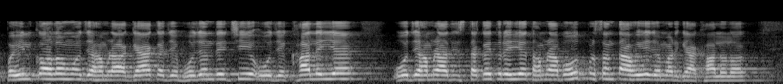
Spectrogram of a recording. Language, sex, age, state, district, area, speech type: Maithili, female, 60+, Bihar, Madhubani, urban, spontaneous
